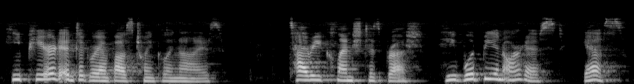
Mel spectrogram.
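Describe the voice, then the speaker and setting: A woman reading a picture book aloud in an expressive storytelling style, dwelling on action words with dramatic phrasing. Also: fairly low pitch, measured pace, dull audio. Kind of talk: expressive children's read-aloud narration.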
